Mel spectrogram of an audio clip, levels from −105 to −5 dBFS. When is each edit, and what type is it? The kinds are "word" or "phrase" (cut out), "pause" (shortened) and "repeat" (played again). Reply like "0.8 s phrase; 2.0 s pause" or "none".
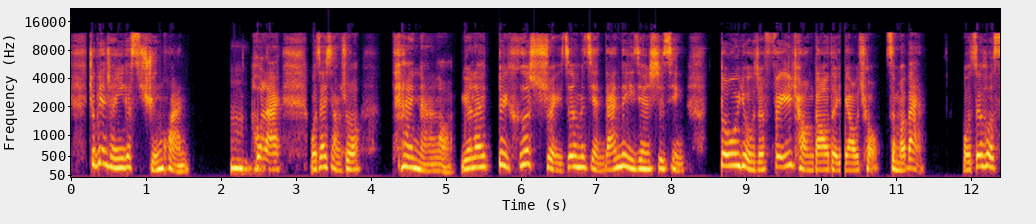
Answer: none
